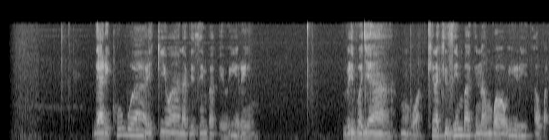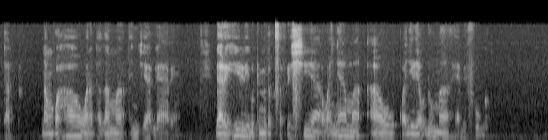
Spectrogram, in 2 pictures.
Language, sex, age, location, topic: Swahili, male, 18-24, Dar es Salaam, agriculture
